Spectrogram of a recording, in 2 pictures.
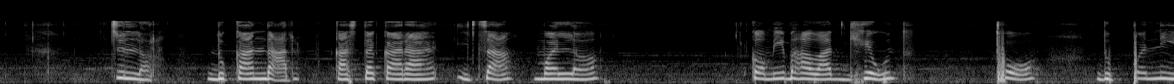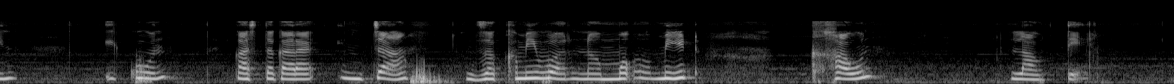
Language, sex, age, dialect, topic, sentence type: Marathi, female, 18-24, Varhadi, agriculture, question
